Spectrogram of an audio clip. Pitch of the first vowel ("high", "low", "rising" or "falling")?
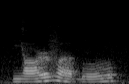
rising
